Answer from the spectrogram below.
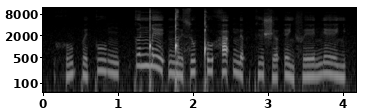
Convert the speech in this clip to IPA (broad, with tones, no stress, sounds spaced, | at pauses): h u˩˧ p e˩˧ k u˥˧ ŋ | k ə˥ ŋ͡ǃ eː˥˧ ʔ ŋ͡ǃ ɨ˧˩ s u˥ ǃ u˥ h a˥ ʔ n ə˧˩ ʔ kʲ ʊ˧ ʃ ə˩˧ ʔ e˧˩ lʲ f eː˧ n eː˥˧ lʲ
